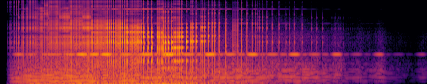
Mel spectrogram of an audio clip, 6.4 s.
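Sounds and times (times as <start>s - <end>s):
scraping a marble pot: 0.2s - 4.8s.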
